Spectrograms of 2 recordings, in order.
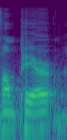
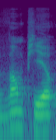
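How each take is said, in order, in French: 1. Le mot est prononcé avec un son rauque et guttural. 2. Le mot est prononcé simplement, sans tension de la gorge.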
